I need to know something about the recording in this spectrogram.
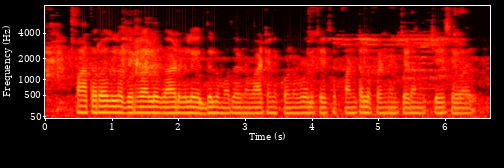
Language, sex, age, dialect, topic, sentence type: Telugu, female, 18-24, Southern, agriculture, statement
